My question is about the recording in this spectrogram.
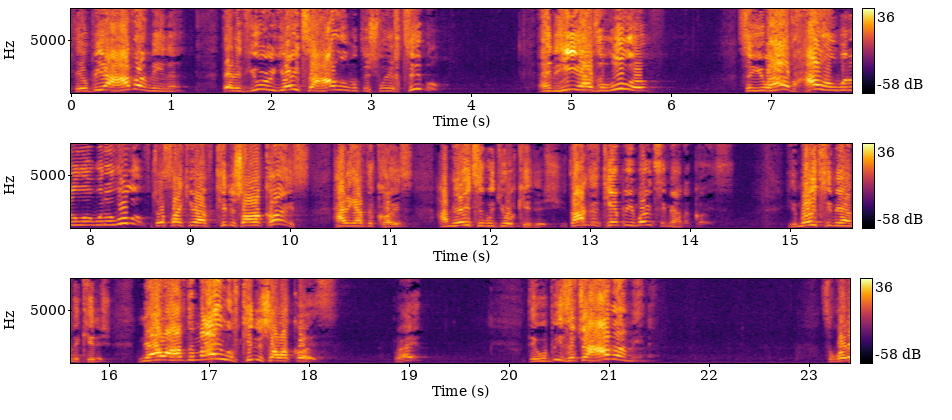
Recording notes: Shiur recorded in Yeshivas Ohr Reuven, Monsey NY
